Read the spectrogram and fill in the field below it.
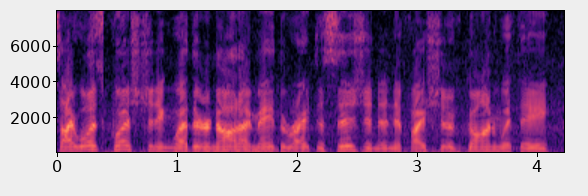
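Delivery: ordinary talk, nothing marked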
